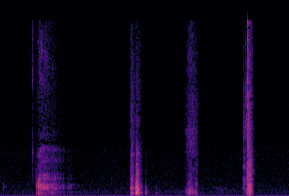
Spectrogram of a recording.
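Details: Repeated coughing attributed to allergies that are becoming more frequent: four short, dry, separate coughs in a quiet room.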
